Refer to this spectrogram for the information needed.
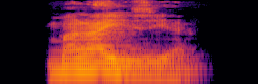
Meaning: Malaysia (a country in Southeast Asia)
- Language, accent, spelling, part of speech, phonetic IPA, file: Catalan, Valencia, Malàisia, proper noun, [maˈlaj.zi.a], LL-Q7026 (cat)-Malàisia.wav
